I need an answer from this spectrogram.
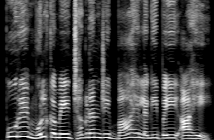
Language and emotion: Sindhi, neutral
